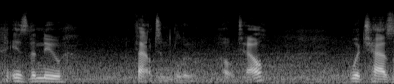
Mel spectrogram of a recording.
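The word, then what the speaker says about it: Fontainebleau: it is not the fountain blue is pronounced differently I beg to differ if it's pronounced in French it is pronounced differently but this hotel calls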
